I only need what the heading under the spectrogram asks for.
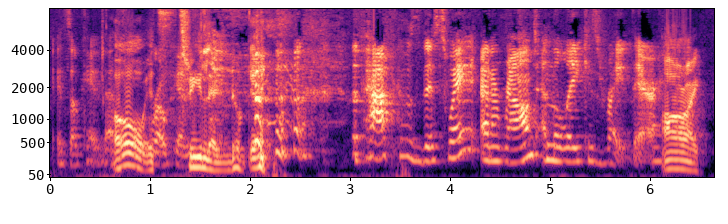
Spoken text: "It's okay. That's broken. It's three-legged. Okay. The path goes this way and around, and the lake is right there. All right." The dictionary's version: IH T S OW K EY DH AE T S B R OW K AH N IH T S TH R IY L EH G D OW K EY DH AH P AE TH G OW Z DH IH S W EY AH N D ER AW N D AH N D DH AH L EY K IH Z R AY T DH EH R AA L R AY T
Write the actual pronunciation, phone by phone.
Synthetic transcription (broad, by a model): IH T S OW K EY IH OW AH IH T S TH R IY L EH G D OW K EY DH AH P AE TH G OW Z DH IH S W EY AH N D ER AW N D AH N DH AH L EY K IH Z R AY T DH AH R AA L R AY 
